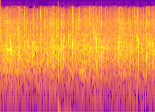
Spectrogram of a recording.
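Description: An audience at a Jain poetry gathering applauds, a dense steady wash of clapping hands heard briefly and evenly, with no break.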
